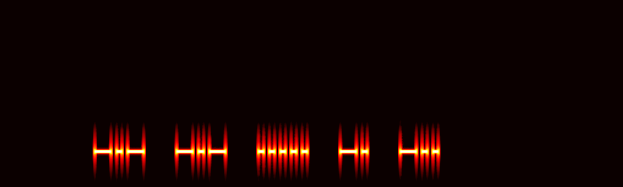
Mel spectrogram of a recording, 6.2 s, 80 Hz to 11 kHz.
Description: Morse code, heard as a keyed tone, about 22 wpm, spaced as for 16 wpm, 700 Hz. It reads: KK5ND
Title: USA Call Signs - 5 Characters - 2x Character Spacing - 22wpm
